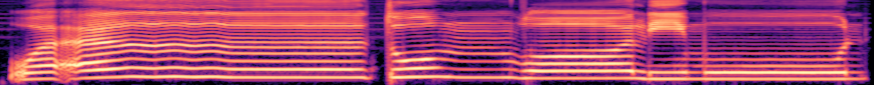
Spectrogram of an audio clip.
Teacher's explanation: Di sini mim mati bertemu dengan huruf dha. Dibaca dengan izhar atau dengan jelas. Jelas mim matinya. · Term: idhar syafawi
